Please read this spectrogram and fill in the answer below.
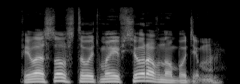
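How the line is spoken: Gloomy remark. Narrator (Russian): мрачно заметил Дженкинс

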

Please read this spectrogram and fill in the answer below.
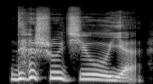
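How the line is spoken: Laughing. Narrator (Russian): рассмеялась Нюраня

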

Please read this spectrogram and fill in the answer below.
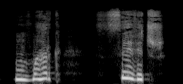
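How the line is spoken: Frightened. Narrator (Russian): испуганно ответила она

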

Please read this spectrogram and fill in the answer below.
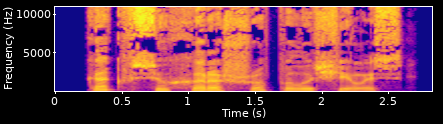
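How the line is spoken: Purring. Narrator (Russian): промурлыкала Иза

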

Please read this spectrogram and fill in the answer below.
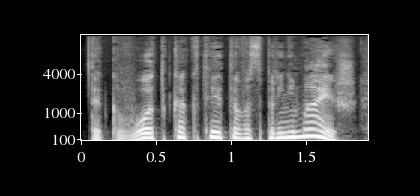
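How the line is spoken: Excited exclamation. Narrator (Russian): воскликнула ее так легко возбуждающаяся подруга

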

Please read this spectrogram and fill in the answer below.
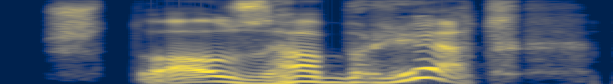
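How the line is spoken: Wheezed hoarsely. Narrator (Russian): прохрипел он

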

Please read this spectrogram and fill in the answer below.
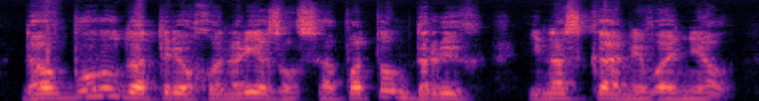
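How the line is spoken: Chuckling telling. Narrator (Russian): с хохотком поведал Кеннер

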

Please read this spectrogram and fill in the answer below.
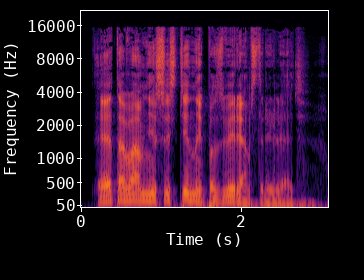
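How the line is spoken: Amused snort. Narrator (Russian): хмыкнул Бер

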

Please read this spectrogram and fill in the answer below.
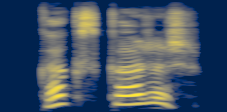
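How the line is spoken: Amused snort. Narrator (Russian): хмыкнул Кей

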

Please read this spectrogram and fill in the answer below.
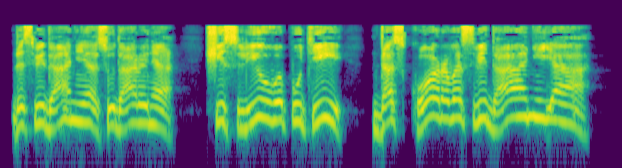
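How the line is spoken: Excited shout. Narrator (Russian): Взволнованная Розали крикнула

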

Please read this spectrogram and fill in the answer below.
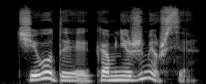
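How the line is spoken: Indignant, displeased tone. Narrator (Russian): возмутился он недовольным тоном

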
